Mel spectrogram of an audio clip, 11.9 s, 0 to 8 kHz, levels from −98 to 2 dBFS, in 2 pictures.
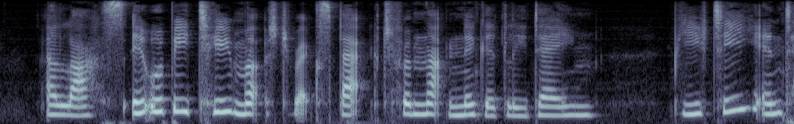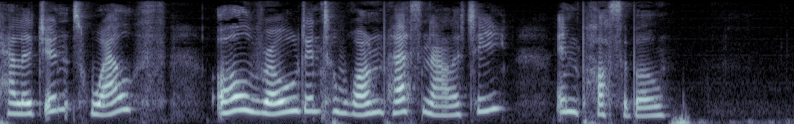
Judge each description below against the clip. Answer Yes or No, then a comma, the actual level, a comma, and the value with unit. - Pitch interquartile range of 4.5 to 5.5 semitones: Yes, average, 4.9 semitones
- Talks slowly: Yes, slow, 105 wpm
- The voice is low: No, very high, 255 Hz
